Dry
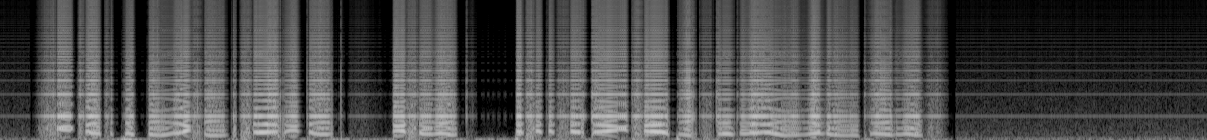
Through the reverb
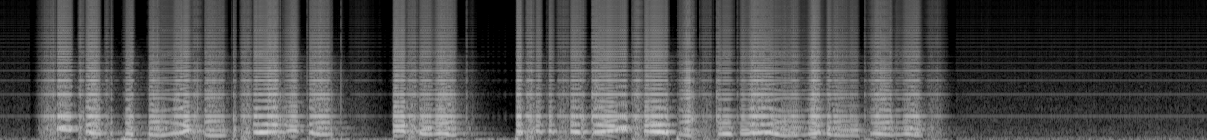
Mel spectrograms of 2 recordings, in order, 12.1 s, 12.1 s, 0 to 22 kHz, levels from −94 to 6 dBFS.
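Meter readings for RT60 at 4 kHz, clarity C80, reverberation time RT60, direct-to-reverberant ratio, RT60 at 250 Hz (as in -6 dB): 0.80 s, 21.0 dB, 0.60 s, 10.0 dB, 1.0 s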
